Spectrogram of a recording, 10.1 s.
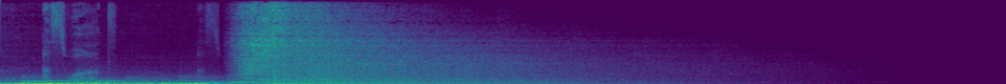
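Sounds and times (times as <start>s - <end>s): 
horror music: 0.0s - 6.7s.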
